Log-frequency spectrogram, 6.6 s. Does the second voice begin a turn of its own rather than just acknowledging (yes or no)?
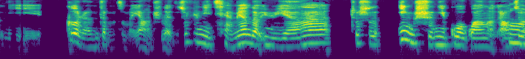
yes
